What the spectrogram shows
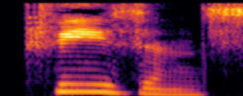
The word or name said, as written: feasance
